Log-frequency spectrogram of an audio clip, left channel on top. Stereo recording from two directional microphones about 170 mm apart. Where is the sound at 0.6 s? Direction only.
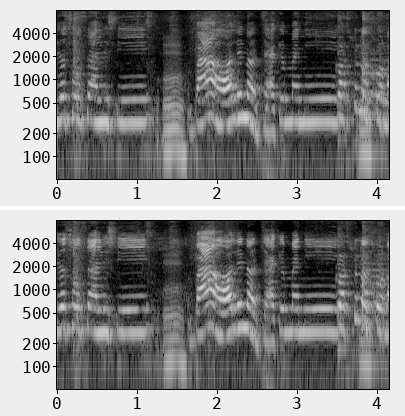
35° left (ahead or behind).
